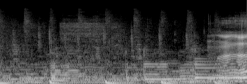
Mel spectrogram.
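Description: A live jazz-funk band playing: electric guitar over bass and drums, with a steady beat about two times a second.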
